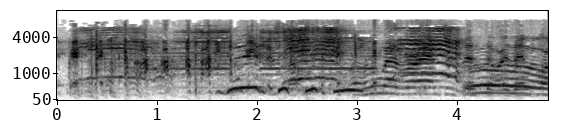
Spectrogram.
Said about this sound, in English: Rudolph, he loves me. He's kissing me. Merry Christmas, Rudolph. You're the sweetest little goat in the whole wide world.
